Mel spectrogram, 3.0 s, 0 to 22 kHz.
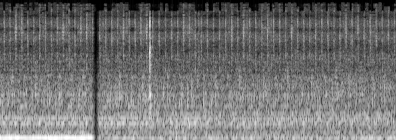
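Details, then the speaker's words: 2014 Opel Corsa D 1.4 petrol at idle with the engine cover removed: a steady idle interrupted by a sharp click and a brief engine shudder, high voltage from the cylinder 4 coil pack arcing to the engine block instead of the plug; the coil pack needs replacing. "Did you see how the engine vibrated when we heard that click? And here it is again. Now that is typically the telltale sign of high voltage from the coil, there it is again, that instead of going to the spark plug is escaping to some other place."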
